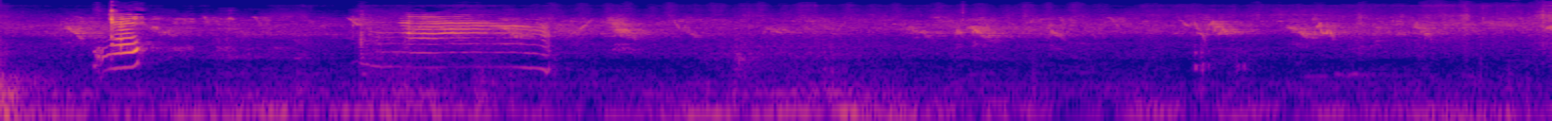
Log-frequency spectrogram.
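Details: Homeless pregnant black stray cat calling: a quick rising chirp, then a long, level, harmonic-rich meow lasting nearly a second, followed by quiet rumbling outdoor noise with faint scattered clicks.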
